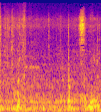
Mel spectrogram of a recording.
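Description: Honeybees buzzing steadily around an opened hive, with a faint voice in the background.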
